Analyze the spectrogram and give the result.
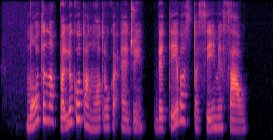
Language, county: Lithuanian, Tauragė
